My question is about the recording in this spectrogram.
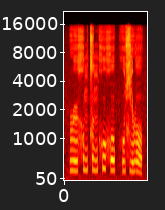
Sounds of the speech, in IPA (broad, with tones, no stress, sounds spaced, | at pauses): ɻ ɻ̩˧˥ x ʊ˧˥ ŋ t͡s ɤ˧˥ ŋ x u˥˩ x o˥ ʊ̯ pʰ u˧˥ ɕ i˧˥ ɻ ɤ˥˩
